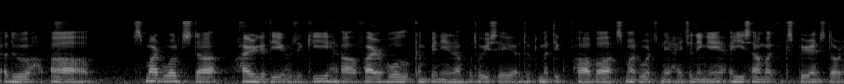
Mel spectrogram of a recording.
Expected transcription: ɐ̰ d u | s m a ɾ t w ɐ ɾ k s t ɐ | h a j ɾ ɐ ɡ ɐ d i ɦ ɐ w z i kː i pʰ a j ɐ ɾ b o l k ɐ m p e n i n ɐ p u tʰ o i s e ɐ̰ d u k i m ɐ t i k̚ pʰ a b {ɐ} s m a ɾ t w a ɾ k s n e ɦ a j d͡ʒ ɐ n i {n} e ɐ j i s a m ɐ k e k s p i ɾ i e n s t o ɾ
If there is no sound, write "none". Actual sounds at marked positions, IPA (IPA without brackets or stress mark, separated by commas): ɐ, ŋ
